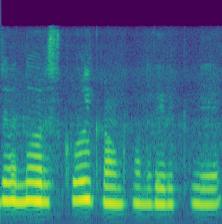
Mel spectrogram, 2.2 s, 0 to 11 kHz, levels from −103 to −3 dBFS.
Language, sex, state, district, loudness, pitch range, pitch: Tamil, female, Tamil Nadu, Kanyakumari, -17 LUFS, 200-240 Hz, 215 Hz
